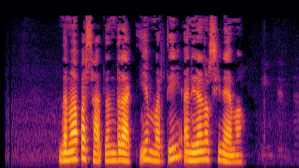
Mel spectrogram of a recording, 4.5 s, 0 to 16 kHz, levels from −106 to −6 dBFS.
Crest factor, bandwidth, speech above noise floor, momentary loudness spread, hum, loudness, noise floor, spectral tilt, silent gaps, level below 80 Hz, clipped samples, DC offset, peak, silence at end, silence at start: 22 dB; 11.5 kHz; 42 dB; 8 LU; none; -22 LUFS; -64 dBFS; -5.5 dB/octave; none; -72 dBFS; under 0.1%; under 0.1%; -2 dBFS; 0.85 s; 0.9 s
